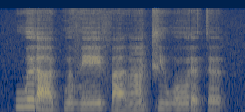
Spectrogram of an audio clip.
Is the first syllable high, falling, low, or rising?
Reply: high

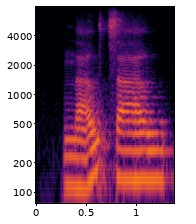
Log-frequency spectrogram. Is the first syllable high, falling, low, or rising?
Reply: rising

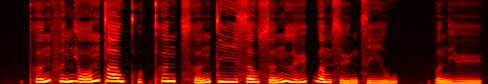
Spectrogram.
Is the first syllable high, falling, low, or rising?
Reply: rising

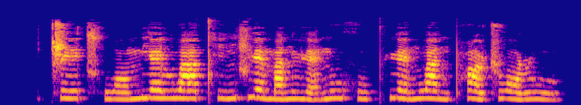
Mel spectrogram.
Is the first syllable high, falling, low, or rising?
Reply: high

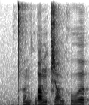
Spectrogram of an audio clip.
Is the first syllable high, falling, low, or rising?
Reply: low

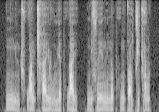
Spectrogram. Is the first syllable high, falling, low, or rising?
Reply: falling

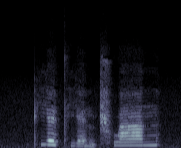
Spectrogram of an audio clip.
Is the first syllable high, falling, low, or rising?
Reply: falling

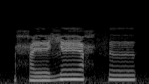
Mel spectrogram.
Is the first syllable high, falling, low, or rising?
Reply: low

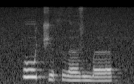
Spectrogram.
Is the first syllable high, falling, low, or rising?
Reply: high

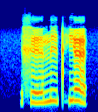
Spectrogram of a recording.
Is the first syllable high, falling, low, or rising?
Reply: rising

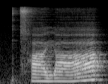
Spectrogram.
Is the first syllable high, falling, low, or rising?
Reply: low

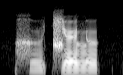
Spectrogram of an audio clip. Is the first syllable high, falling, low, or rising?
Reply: low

